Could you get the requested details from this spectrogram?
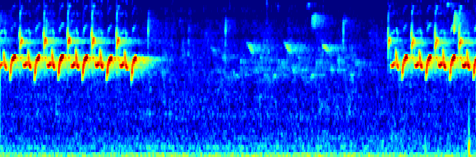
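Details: A male Carolina wren in a spring morning garden in mid-eastern Georgia sings a loud, rolling series of quick repeated phrases, apparently calling his mate, pausing while other birds chirp faintly, then starting again.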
